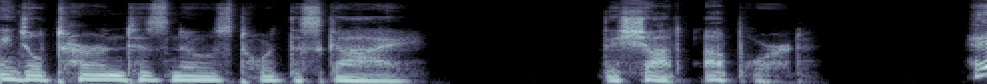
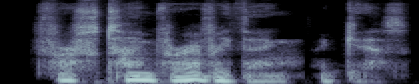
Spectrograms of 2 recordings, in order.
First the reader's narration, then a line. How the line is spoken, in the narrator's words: he muttered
